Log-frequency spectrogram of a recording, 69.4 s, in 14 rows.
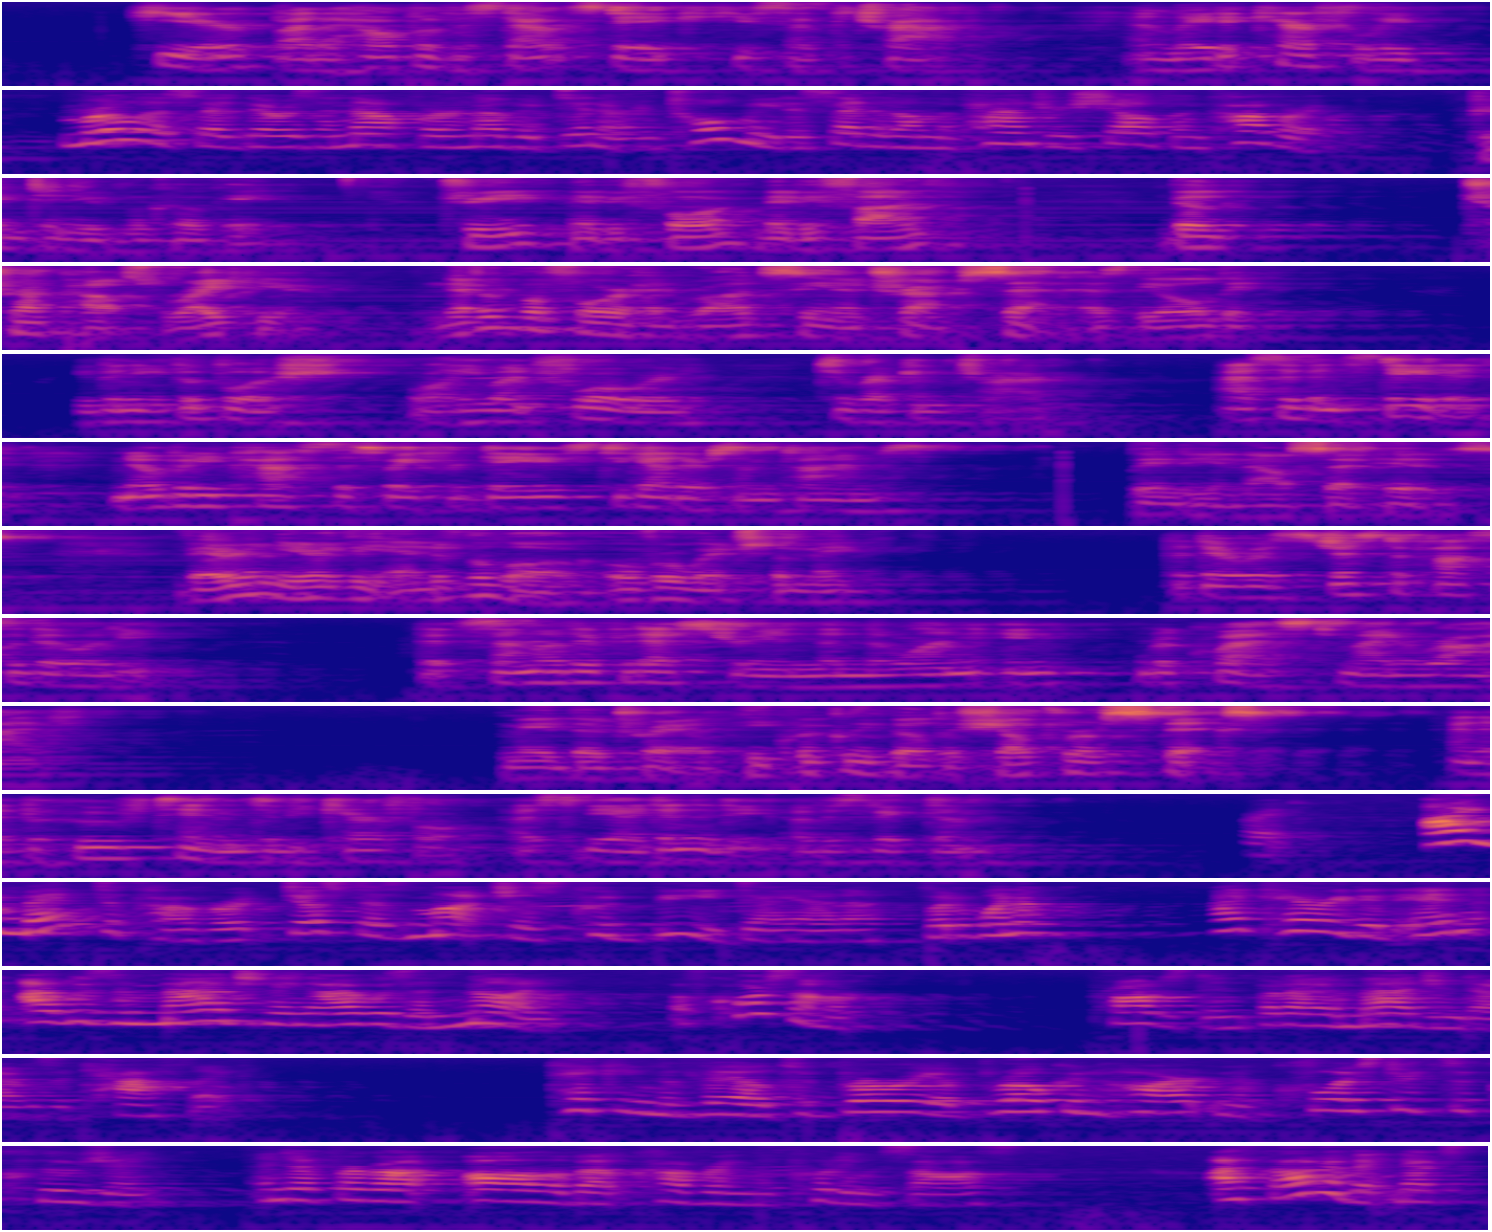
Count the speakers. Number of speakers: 3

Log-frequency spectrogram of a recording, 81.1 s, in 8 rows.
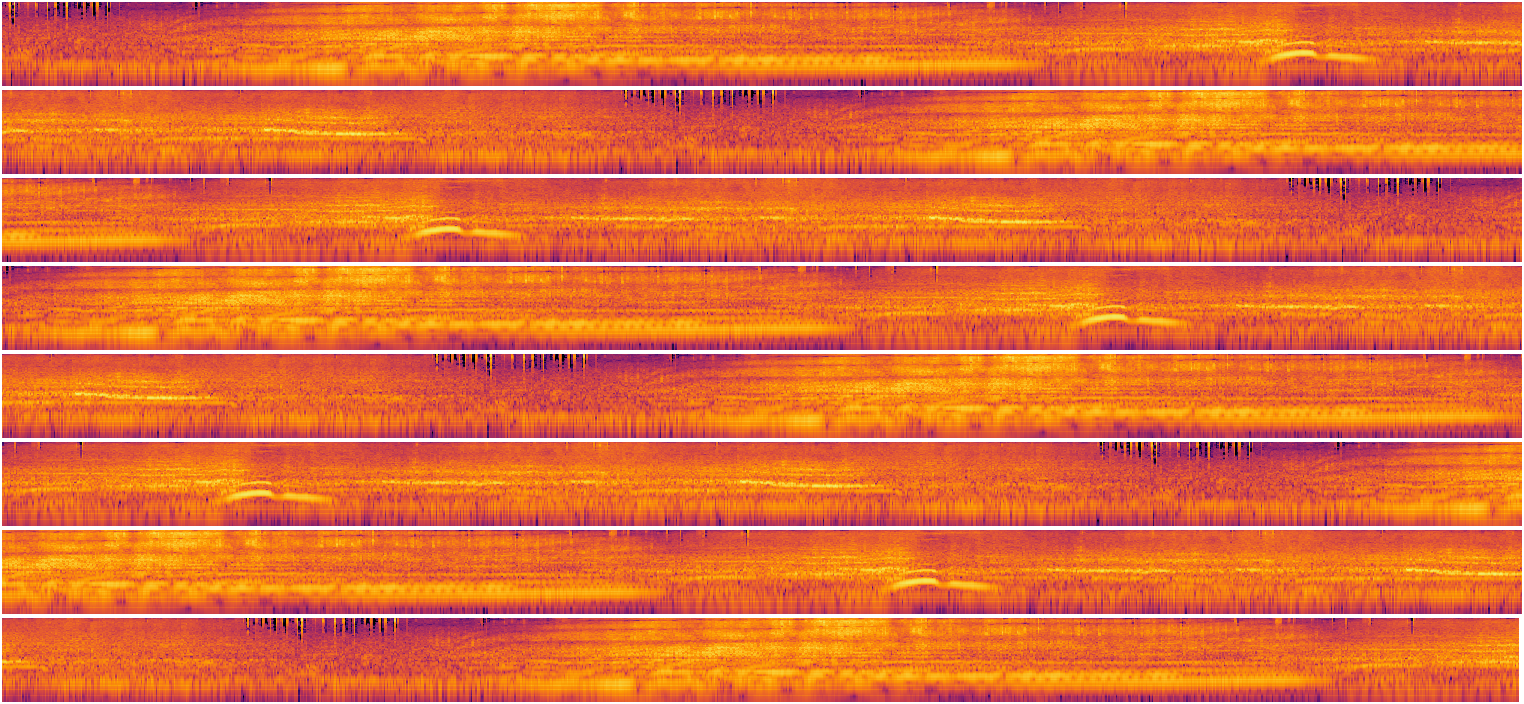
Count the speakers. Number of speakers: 0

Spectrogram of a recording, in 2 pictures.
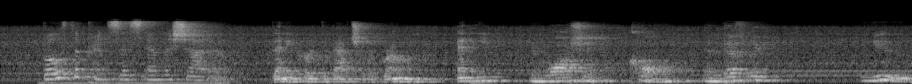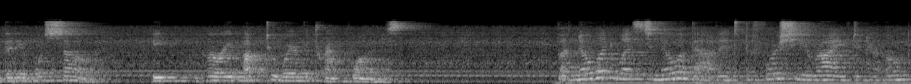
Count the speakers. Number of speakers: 3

